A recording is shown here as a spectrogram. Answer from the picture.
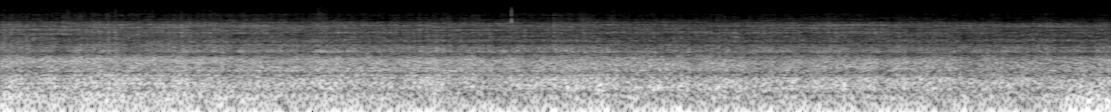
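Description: CSX diesel locomotive leading a double-stack container train, moving slowly past with a steady low rumble.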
